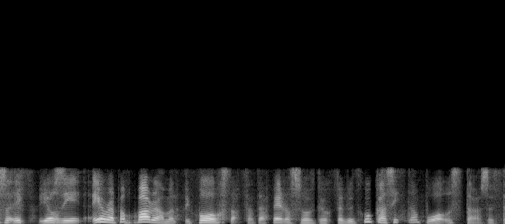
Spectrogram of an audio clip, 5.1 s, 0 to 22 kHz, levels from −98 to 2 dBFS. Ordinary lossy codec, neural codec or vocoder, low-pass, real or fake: none; codec, 16 kHz in and 24 kHz out, 0.4 kbps, LongCat-Audio-Codec, four codebook decoder; 5.4 kHz; fake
